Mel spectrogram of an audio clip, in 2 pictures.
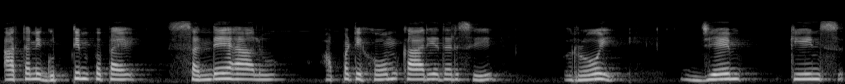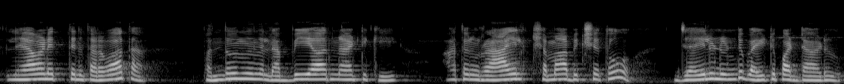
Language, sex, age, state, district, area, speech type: Telugu, female, 60+, Andhra Pradesh, Vizianagaram, rural, read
